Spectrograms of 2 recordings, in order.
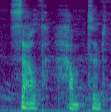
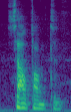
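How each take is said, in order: First: Slow South-hampton, the th and h both sounded; split into two words. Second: Southampton run together as one word. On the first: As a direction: pull Southampton apart into South and hampton, slowly. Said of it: "but to our William". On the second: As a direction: say Southampton quickly as one word, salf-hampton. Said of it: "is one word". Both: Shown as a demonstration.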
